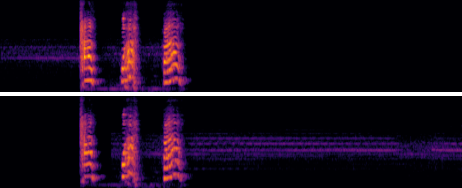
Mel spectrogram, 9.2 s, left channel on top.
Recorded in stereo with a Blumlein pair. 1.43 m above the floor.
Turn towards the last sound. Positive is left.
turn(degrees=65)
